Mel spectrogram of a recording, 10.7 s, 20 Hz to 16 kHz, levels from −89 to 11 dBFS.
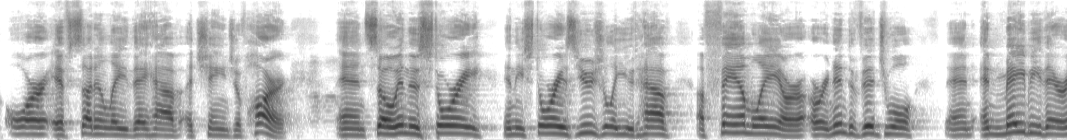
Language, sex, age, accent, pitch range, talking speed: English, male, 40-59, American, 155-190 Hz, 170 wpm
